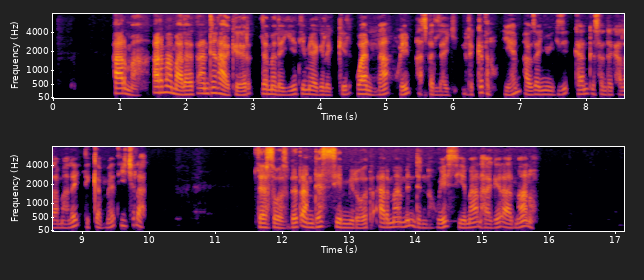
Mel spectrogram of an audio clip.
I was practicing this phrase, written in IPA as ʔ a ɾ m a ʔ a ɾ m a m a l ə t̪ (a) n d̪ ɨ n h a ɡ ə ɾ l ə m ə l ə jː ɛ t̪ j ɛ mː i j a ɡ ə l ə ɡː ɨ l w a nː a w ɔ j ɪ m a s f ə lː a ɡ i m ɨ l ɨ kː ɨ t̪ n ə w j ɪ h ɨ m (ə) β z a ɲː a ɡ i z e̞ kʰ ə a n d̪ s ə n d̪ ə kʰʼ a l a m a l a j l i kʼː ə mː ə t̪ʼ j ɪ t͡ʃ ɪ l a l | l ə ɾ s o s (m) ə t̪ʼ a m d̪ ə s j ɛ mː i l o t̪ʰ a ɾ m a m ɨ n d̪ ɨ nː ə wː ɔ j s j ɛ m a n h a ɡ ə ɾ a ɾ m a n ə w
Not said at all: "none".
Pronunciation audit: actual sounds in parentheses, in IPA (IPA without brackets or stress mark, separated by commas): a, a, b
